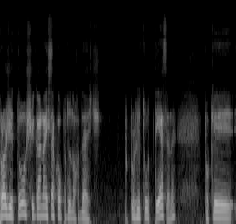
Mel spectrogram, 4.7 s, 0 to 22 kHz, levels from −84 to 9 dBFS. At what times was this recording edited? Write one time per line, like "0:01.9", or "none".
0:01.0
0:03.3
